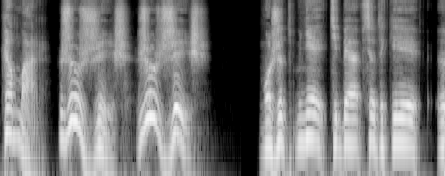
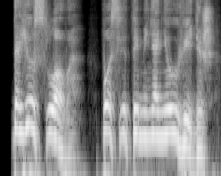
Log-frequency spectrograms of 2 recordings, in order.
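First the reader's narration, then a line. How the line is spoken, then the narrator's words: Rapid chatter. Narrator (Russian): затараторил Семен Маркович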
